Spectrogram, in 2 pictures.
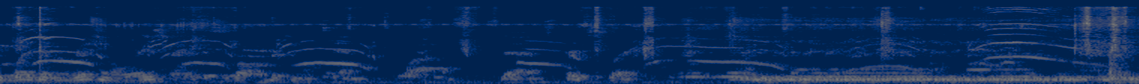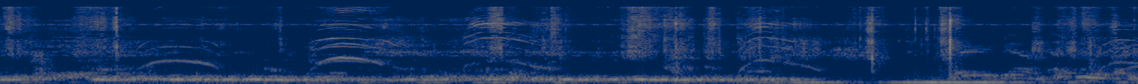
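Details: Two-week-old kittens meowing in quick, irregular bursts of short arched cries while a person talks steadily over them in the middle stretch; the healthy kittens are getting stronger legs and want out of their box.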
